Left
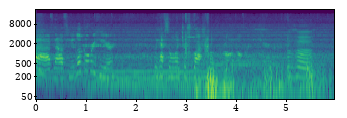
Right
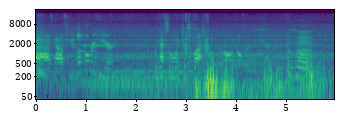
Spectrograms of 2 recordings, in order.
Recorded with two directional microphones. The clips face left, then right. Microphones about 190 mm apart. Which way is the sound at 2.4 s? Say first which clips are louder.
Left 3 dB; 25° left (ahead or behind).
